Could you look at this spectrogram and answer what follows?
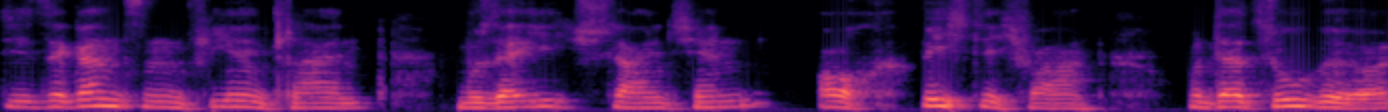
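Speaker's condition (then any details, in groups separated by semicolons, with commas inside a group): Amyotrophic lateral sclerosis; diagnosed at 47, slower course than other affected patients; has tried many approaches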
